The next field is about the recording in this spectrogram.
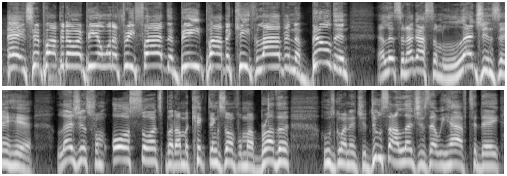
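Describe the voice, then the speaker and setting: Bright-voiced radio host from New York. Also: male voice, sits high, fairly quick, no room sound, studio quality, faint music behind. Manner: upbeat, hype announcer delivery. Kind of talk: radio interview hosting. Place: radio studio.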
